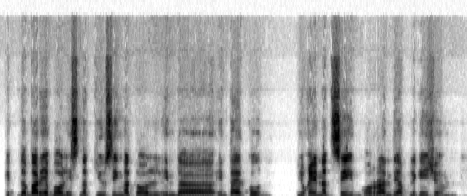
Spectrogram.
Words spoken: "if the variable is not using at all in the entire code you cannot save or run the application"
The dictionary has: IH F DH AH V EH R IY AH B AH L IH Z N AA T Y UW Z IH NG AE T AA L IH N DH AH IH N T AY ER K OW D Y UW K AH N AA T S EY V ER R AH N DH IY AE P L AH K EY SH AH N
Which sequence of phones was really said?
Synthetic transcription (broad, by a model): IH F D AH B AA R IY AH B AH L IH S N AA T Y UW S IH NG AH T AA L IH N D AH IH N T AY ER K OW D Y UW K AH N AA T S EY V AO R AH N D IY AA P L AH K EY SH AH N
